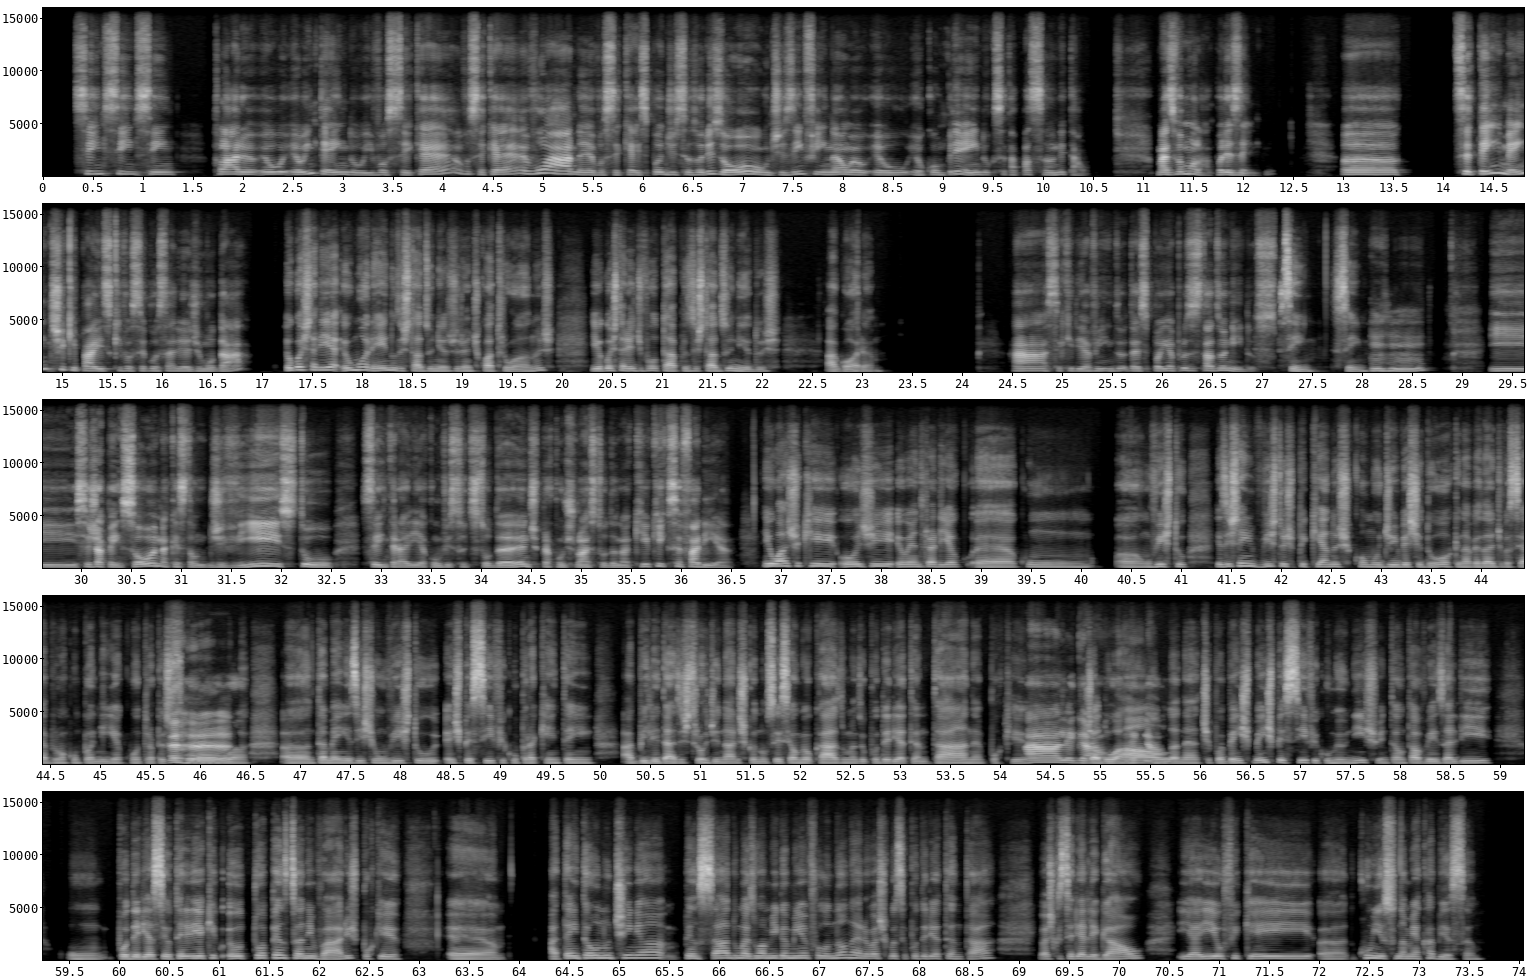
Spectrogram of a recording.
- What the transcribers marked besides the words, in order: tapping; other background noise
- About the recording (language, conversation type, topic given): Portuguese, advice, Como posso lidar com a incerteza durante uma grande transição?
